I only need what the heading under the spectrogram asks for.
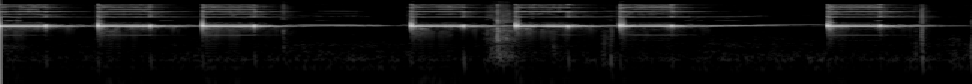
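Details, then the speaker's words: Home smoke alarm test: shrill high beeps in groups of three with short pauses, sounding properly and confirming interconnection wiring is correct. "could also verify that the interconnection and wires are correctly wired because we also hear the smoke alarm sounding"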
